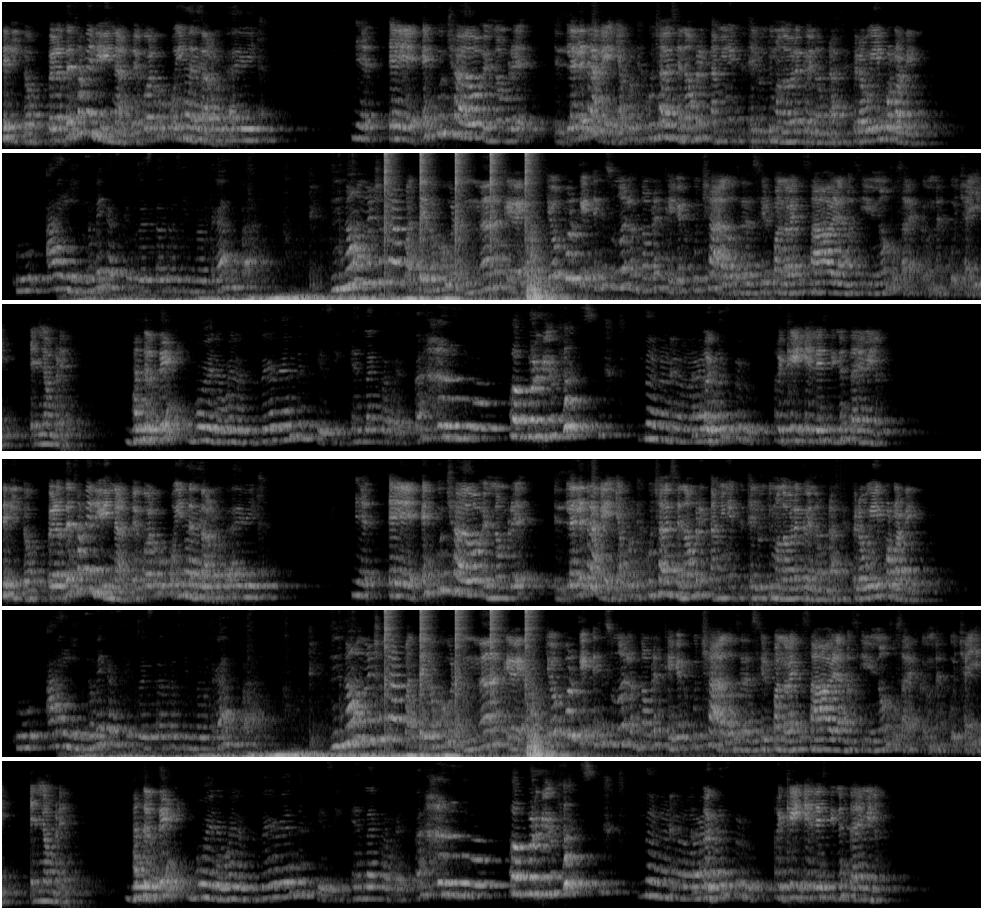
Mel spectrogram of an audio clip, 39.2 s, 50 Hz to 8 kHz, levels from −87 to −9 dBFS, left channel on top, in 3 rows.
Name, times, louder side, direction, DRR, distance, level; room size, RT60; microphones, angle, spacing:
voice 1, 0.0-2.9 4.6-4.9 5.1-6.9 7.3-12.2 17.1-26.1 26.5-27.0 27.8-28.4 31.7-32.6 32.9-34.2 35.4-35.6 36.4-37.8, right 1 dB, 50° right, -5 dB, 1.3 m, -44 dB
voice 2, 2.4-3.5 13.2-16.5 27.7-28.2 28.6-32.3 33.1-33.3 34.6-36.2, equal, 40° left, -4 dB, 1.2 m, -49 dB
Walk footsteps, 13.8-20.8, equal, 20° right, 1.4 m, -44 dB
Fire, 17.5-23.5, left 1 dB, 10° left, 0.4 m, -42 dB
4.3 x 3.0 x 2.8 m, 1.1 s
head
